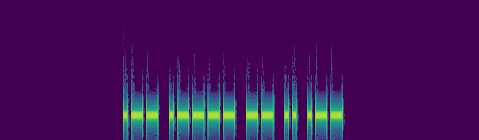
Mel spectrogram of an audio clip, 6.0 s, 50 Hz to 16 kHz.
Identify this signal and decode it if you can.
Morse code, heard as a keyed tone, about 25 wpm, 700 Hz. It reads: W1MIW
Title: USA Call Signs - 5 Characters - Repeated 3x - 25wpm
